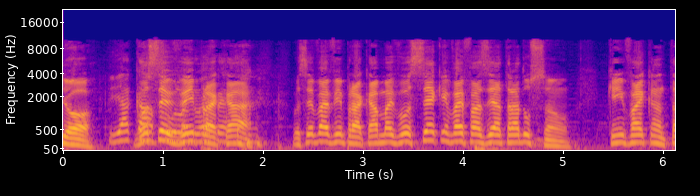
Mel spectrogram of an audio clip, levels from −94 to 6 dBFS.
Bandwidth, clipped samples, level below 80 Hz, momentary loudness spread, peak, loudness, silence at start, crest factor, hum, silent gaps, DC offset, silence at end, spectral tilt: 11 kHz; under 0.1%; -40 dBFS; 10 LU; -2 dBFS; -16 LUFS; 0 s; 14 dB; none; none; under 0.1%; 0 s; -4.5 dB/octave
